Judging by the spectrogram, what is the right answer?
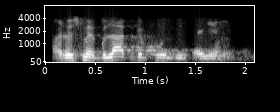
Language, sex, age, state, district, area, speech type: Hindi, male, 18-30, Rajasthan, Jodhpur, urban, conversation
